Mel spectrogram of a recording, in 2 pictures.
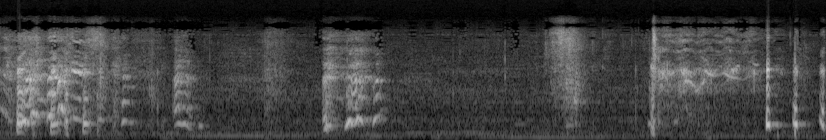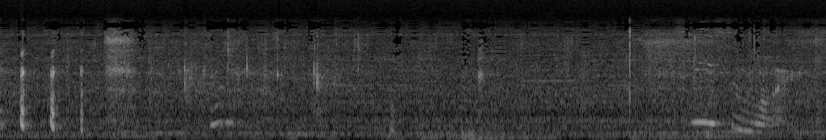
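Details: A brindle female Boston Terrier sneezes in short, sharp, breathy bursts, smashing her face on the floor, which sets off further sneezes, with a person speaking softly nearby.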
